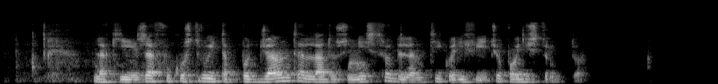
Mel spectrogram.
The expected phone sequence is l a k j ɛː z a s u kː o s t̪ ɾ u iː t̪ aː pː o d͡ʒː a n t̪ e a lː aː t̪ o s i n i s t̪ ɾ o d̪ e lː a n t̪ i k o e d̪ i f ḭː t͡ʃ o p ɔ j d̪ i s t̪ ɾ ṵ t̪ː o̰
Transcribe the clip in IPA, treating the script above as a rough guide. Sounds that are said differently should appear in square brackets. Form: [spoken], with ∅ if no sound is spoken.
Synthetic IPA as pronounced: l a k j ɛː z a [f] u kː o s t̪ ɾ u iː t̪ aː pː o d͡ʒː a n t̪ e a lː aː t̪ o s i n i s t̪ ɾ o d̪ e lː a n t̪ [iː] k o e d̪ i f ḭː t͡ʃ o p ɔ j d̪ i s t̪ ɾ ṵ t̪ː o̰

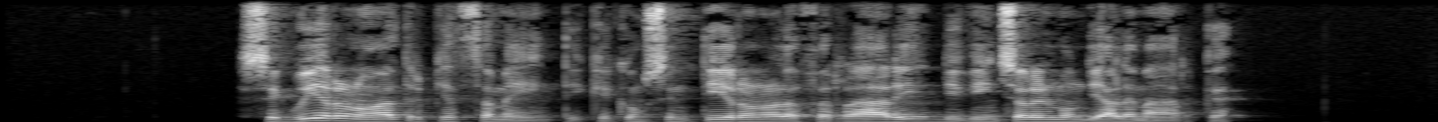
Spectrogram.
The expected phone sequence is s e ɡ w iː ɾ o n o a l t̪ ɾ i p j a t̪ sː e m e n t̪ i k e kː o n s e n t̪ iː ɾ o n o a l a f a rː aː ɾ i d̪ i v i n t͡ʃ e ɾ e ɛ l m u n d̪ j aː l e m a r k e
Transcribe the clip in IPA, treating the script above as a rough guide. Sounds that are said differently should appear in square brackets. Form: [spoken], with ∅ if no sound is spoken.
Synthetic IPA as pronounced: s e ɡ w iː ɾ o n o a l t̪ ɾ i p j a t̪ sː [a] m e n t̪ i k e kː o n s e n t̪ iː ɾ o n o a l a f [e] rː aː ɾ i d̪ i v i n t͡ʃ e ɾ e [i] l m [o] n d̪ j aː l e m a r k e

